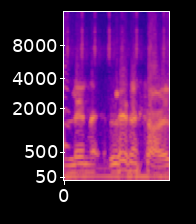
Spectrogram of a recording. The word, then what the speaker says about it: Lineker: It rhymes with vinegar. – Or Lineker, isn't it?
